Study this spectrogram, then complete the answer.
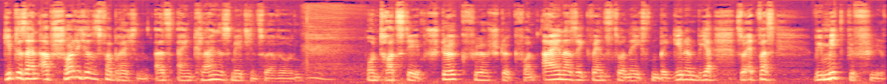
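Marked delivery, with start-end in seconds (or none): none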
